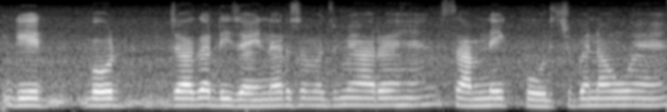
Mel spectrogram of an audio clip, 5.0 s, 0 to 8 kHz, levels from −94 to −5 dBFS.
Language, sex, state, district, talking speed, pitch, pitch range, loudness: Hindi, female, Maharashtra, Gondia, 180 wpm, 185 Hz, 185-190 Hz, -17 LUFS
